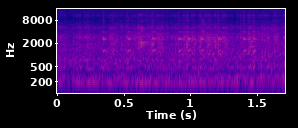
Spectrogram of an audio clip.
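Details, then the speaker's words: Old budget-built desktop PC booting Windows 7 without fresh install: constant whirring hum with faint irregular scratchy crackling ticks; abnormal noise, source unclear, seemed to stop after restart. "Yazıyor herhalde gördüğümüz gibi DT Window 7 kur geri almadı falan bir şeyler yazıyor cazır cazır ses geliyor"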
